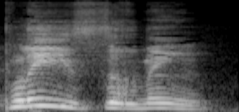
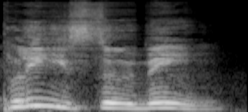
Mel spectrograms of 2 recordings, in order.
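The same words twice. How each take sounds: First: Drawn-out mocking challenge, weight on please; slow taunting dare. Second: 一語ずつゆっくり挑発するように; slow taunting dare. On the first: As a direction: dare them slowly, word by word. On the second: Retold or imitated. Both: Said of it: "That's why I said".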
